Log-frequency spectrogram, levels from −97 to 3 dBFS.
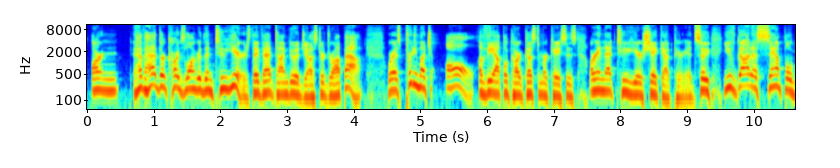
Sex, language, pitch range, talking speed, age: male, English, 135-180 Hz, 210 wpm, 40-59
